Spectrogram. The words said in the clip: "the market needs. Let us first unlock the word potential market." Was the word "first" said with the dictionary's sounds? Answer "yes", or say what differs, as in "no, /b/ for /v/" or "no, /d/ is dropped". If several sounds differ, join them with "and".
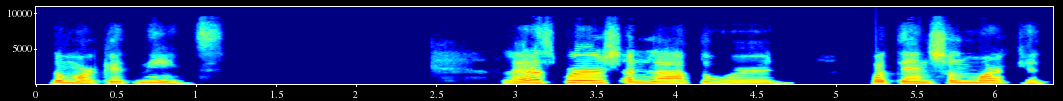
no, /t/ is dropped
